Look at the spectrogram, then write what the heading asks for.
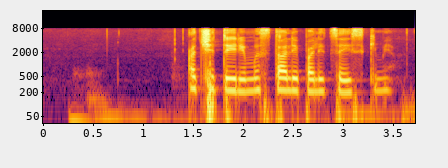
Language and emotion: Russian, neutral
